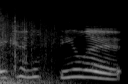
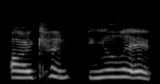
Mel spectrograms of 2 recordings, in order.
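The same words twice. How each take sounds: First: Said in the usual way. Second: Mock despairing. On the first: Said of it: "I told everyone in the car". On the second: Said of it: "I'd look down and go".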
